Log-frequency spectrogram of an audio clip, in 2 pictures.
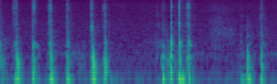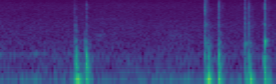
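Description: Keyboard keys click in quick bursts of typing.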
